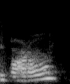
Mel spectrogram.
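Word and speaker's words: WATL: I mean, I'm personally partial to Lumber Ducks because World Axe Throwing League is pronounced Waddle.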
